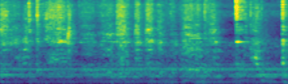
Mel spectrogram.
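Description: A whisk scraping and stirring beef bourguignon stew in a pot, a soft, continuous rasping rub with occasional brighter metallic clicks against the pot, close and fairly quiet.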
